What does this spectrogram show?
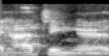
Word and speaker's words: Hottinger: hunger pronounced it okay because it's a it's a european name but we yeah you say hattinger there yeah that's funny we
